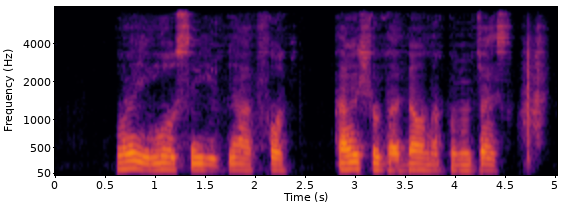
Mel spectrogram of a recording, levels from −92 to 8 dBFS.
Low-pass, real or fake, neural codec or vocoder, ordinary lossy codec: 7.2 kHz; fake; codec, 44.1 kHz, 1.7 kbps, Pupu-Codec; none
